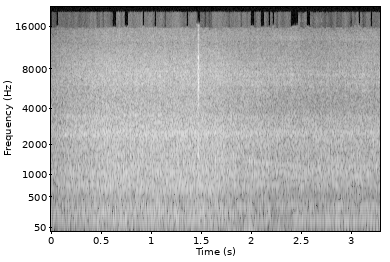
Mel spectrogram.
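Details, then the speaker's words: AMC carbureted engine with CEC Sol-Vac: headlights switched off removing load, idle eases down slightly and settles at a steady low speed as the solenoid releases; healthy, Sol-Vac working. "It goes back down again."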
